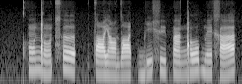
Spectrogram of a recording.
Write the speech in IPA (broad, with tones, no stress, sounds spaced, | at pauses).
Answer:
kʰ õ˧˥ ŋ͡ǃ õ˩˥ t͡sʰ ə˥˧ | tˤ y˨ j ã˨ dˤ i˨ | b i˩˥ x y˨ p ã˨ ŋ͡ǃ o˧˥ b ẽ˩˥ x a˩˥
